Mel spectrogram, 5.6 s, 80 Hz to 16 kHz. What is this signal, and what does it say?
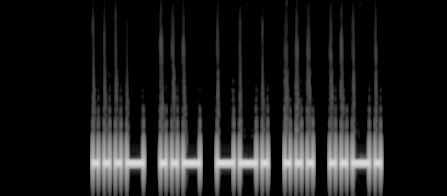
Morse code, heard as a keyed tone, about 17 wpm, 700 Hz. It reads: VUGSF
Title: Code Groups - 5 Letters - 17wpm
